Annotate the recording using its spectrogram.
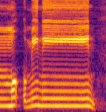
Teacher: حمزہ کو جھٹکے سے پڑھا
